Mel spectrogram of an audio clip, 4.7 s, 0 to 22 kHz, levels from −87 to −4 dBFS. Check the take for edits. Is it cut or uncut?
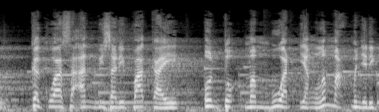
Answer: uncut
